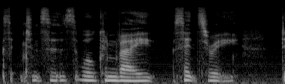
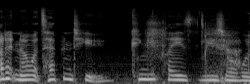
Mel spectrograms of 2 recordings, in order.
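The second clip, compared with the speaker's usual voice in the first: ordinary talk, nothing marked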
